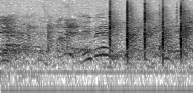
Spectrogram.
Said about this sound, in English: Oh, you don't have to clap at this message. It's hardcore.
